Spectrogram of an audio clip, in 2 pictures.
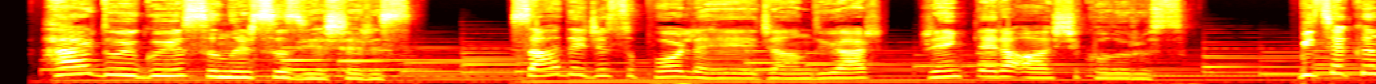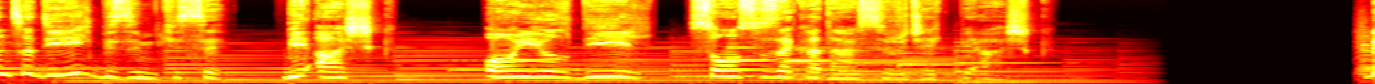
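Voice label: Turkish, Male Voices Turkish Voiceover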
